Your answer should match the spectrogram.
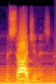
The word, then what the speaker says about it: misogynist: But the culture today says this is real life, that we would never be denied our every sensual desire, no matter how misogynic, how sexist or demeaning. Misogynist. I knew I'd get it right. I always put the emphasis on the wrong syllable in that.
